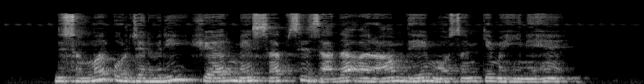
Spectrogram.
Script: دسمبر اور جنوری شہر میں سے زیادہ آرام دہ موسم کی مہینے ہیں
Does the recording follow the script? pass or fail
fail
